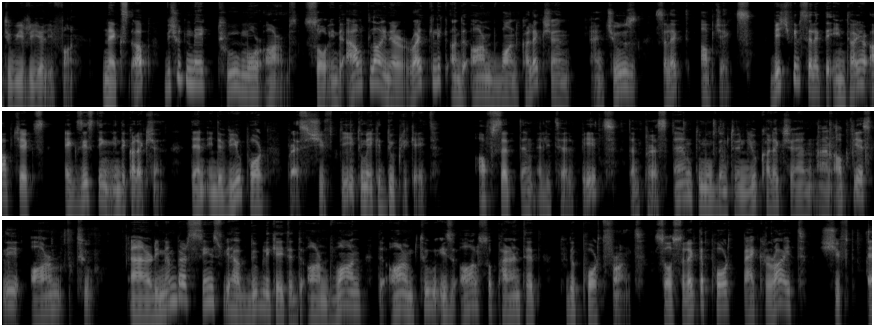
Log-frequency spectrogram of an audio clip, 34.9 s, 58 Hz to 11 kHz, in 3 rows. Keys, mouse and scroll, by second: 7.4-9.8 drag, 15.8 shift+d, 17.7 g, 20.1 m, 24.7 Return, 30.1 g, 34.2 shift+s.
